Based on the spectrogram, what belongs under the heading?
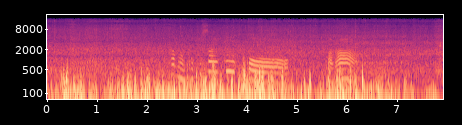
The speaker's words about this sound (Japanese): まあ、ちょっと風がすごいですね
